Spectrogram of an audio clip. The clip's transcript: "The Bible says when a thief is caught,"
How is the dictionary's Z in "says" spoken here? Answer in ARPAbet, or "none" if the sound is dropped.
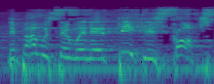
none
